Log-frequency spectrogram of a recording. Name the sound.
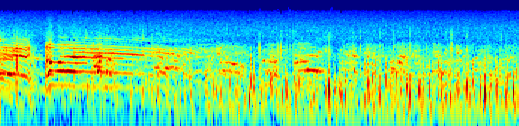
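horses galloping away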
